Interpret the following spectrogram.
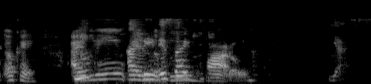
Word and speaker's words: Aline: Is that how you pronounce Eileen? Okay. Eileen and the Blue Bottle.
